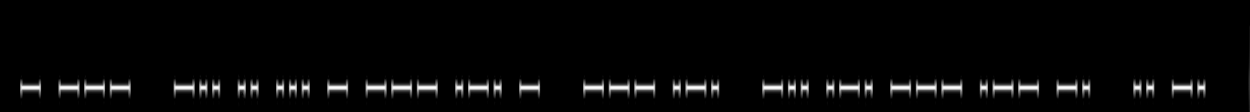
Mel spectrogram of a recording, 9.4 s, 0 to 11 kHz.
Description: Morse code, heard as a keyed tone, about 25 wpm, 600 Hz. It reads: TO DISTORT OR DROWN IN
